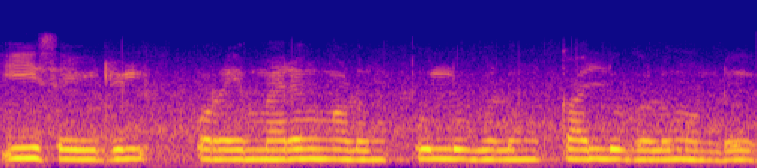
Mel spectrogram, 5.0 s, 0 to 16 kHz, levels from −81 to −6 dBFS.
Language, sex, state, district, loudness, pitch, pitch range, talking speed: Malayalam, male, Kerala, Kasaragod, -14 LUFS, 205 Hz, 200-215 Hz, 85 wpm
